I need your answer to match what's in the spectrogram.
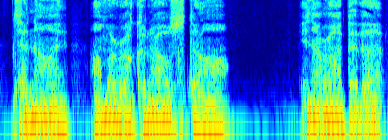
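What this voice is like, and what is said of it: Imitates another person's voice. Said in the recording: “so not a bad impression”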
